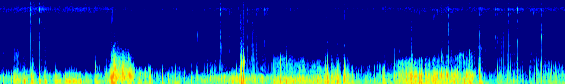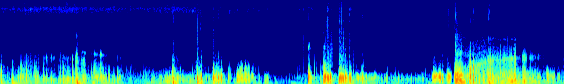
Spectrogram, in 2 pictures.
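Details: Violent stomach noises: continuous loud gurgling and rumbling with bubbly pops and squeaks, typical of active bowel sounds (borborygmi).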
